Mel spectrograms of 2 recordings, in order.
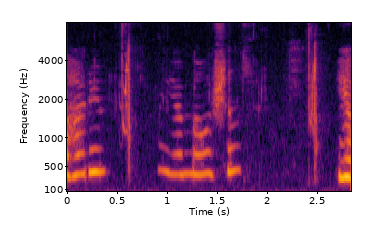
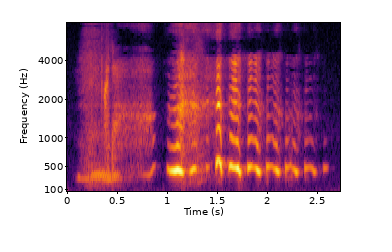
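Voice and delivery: tearful laugh; 7 semitones higher, 11 dB louder than usual. Acted. Laughing in afterglow.

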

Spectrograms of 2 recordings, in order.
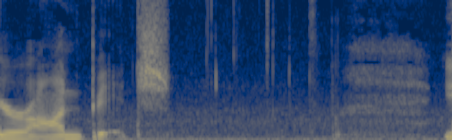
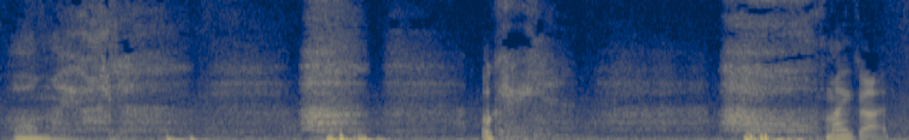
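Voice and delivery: breathless panic; 6 semitones lower, 8 dB quieter, slower than usual. Acted.

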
